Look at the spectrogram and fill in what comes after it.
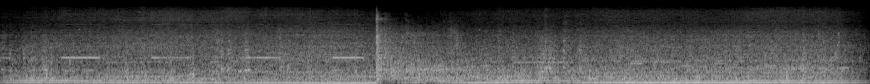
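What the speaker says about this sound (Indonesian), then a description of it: "Di sini ada mobil truk pasir." A sand truck's reversing alarm beeps in a steady repeating pattern over a loud, continuous engine rumble. There is a brief sharp break partway through, and no one speaks.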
